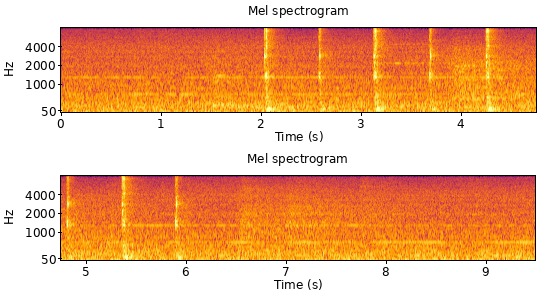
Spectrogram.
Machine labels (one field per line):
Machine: valve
